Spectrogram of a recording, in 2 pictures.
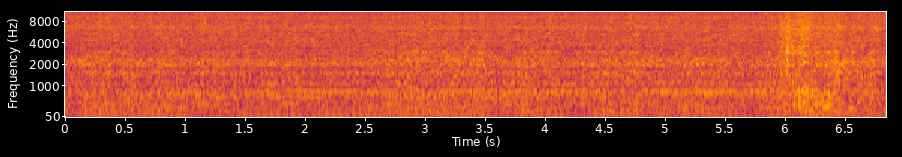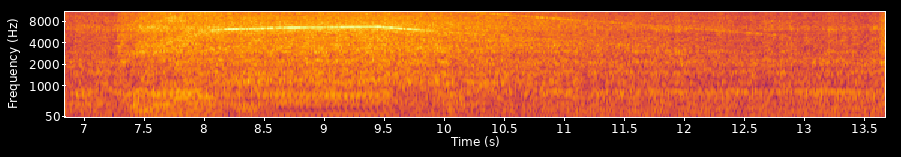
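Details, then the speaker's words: Brand-new Pulsar 1200W portable generator under heavy load, likely filling a 200 PSI air tank: the engine note climbs and holds at high speed, working at full power and only just keeping up, labouring under the load. "You can hear how it revs up when I go to use the power. Motor revs up. I'm thinking that it's not going to handle It just seems like it's just barely handling this. This is working full power when you can hear that thing working."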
